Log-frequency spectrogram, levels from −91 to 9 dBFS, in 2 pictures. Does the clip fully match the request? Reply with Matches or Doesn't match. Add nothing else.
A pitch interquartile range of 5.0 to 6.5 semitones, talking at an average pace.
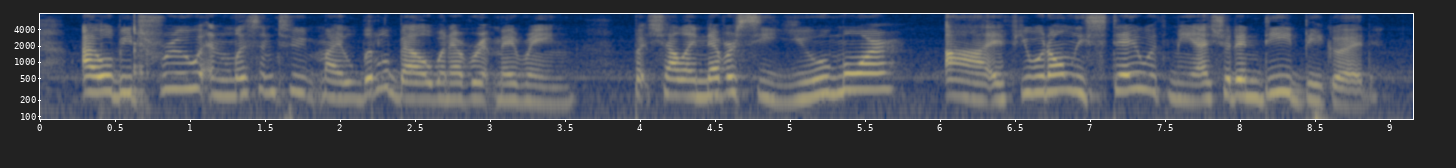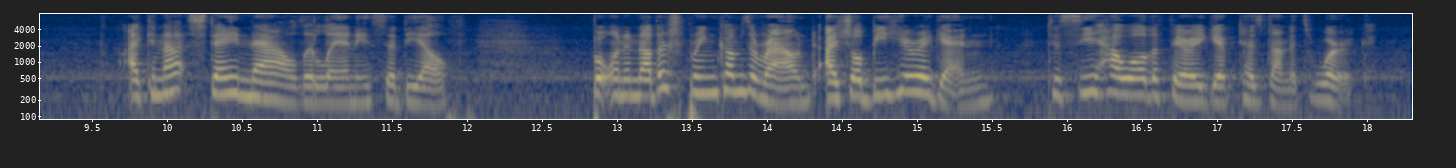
Doesn't match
